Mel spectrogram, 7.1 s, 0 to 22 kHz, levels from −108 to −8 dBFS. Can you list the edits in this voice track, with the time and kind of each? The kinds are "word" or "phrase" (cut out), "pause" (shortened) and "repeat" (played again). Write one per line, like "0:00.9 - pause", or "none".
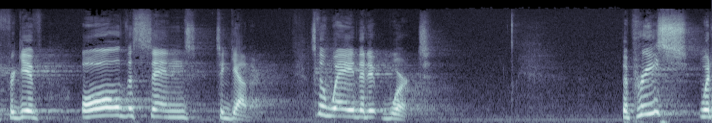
0:03.2 - word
